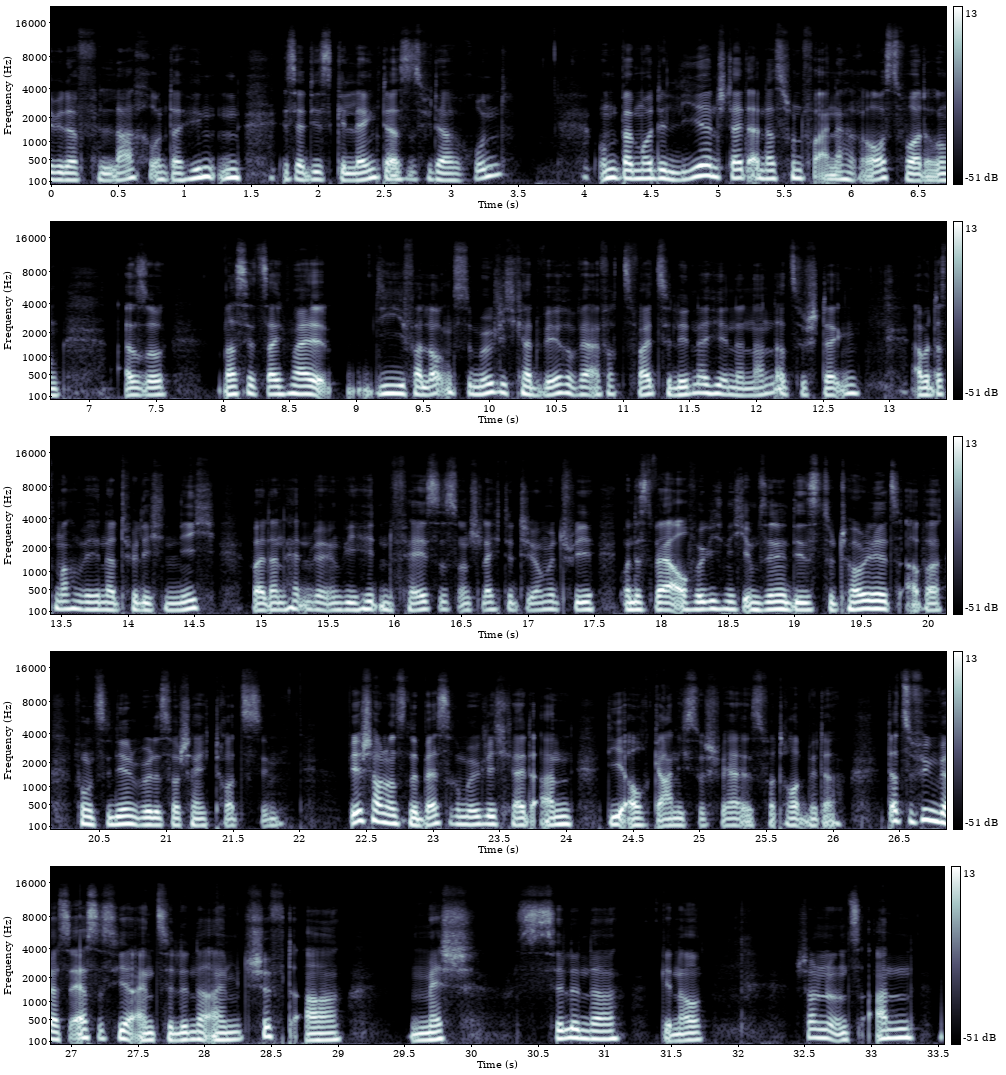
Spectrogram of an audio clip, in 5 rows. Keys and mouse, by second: 27.3 middle click, 28.4 shift+a, 31.8 middle click.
